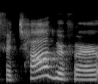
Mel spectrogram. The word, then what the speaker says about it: photographer: say photographer um as the standard english pronunciation is photographer with stress on the second syllable and the other syllables turn into a schwa and if you know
